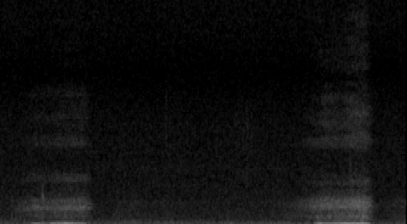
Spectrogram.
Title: German Shepherd Snoring Loud 📢 😆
